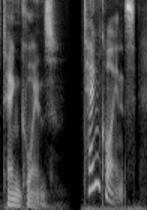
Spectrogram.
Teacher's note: So the back of the tongue moves back early, and instead of finishing 10 with the tip of the tongue, you produce an NG sound in the back of your throat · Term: assimilation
